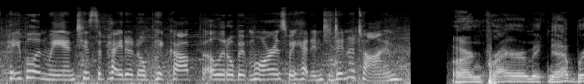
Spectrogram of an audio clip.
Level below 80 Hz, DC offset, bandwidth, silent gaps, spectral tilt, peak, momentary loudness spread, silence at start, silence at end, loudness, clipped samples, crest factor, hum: -30 dBFS; under 0.1%; 15 kHz; 4.10-4.15 s; -6 dB/octave; 0 dBFS; 5 LU; 0 s; 0 s; -16 LUFS; under 0.1%; 16 dB; none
